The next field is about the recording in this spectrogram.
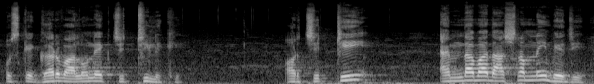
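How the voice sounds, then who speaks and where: A man's voice: fairly high pitch, measured pace. Man preaching in a reverberant hall. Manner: lively storyteller who acts out the people in his anecdotes. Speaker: spiritual preacher. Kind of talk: devotional sermon with storytelling. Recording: long reverb of a large hall.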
